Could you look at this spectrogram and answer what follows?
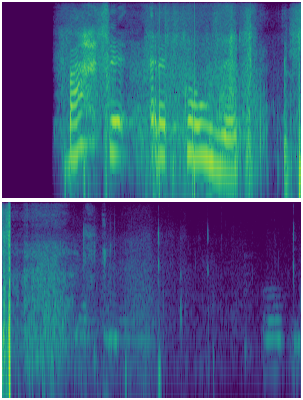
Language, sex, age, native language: Icelandic, female, 10, Icelandic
